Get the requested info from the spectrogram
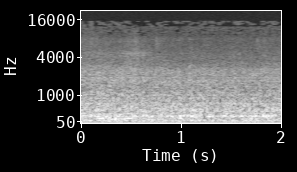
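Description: Near silence: room tone in a pause between sentences of speech.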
